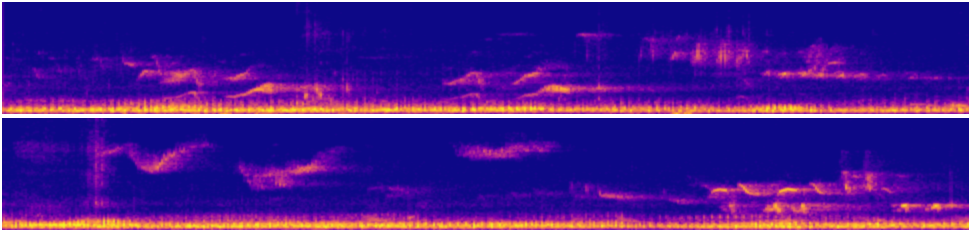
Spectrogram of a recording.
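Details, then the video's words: Dense chorus of many frogs at a pond in Estonia in spring, a continuous low rattling croak filling the air, with several songbirds whistling and trilling clearly above it. "Расслабляющее пение птиц и лягушек, весна, природа."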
